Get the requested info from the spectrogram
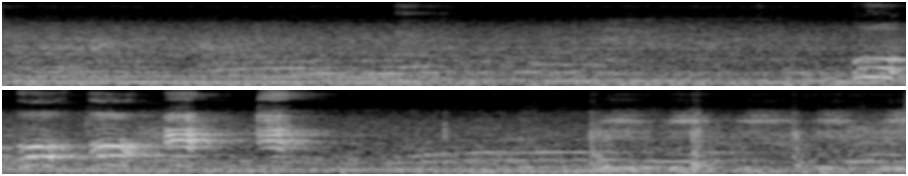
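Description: A child laughing in a short run of giggles about three seconds in, over a quiet background.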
